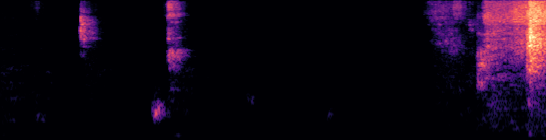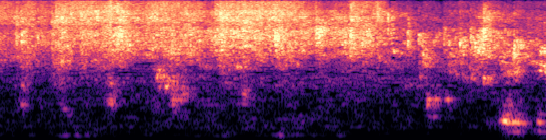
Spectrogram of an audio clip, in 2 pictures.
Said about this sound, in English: I'm going to wash this off before I cut my green onions because it's all gunky now.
